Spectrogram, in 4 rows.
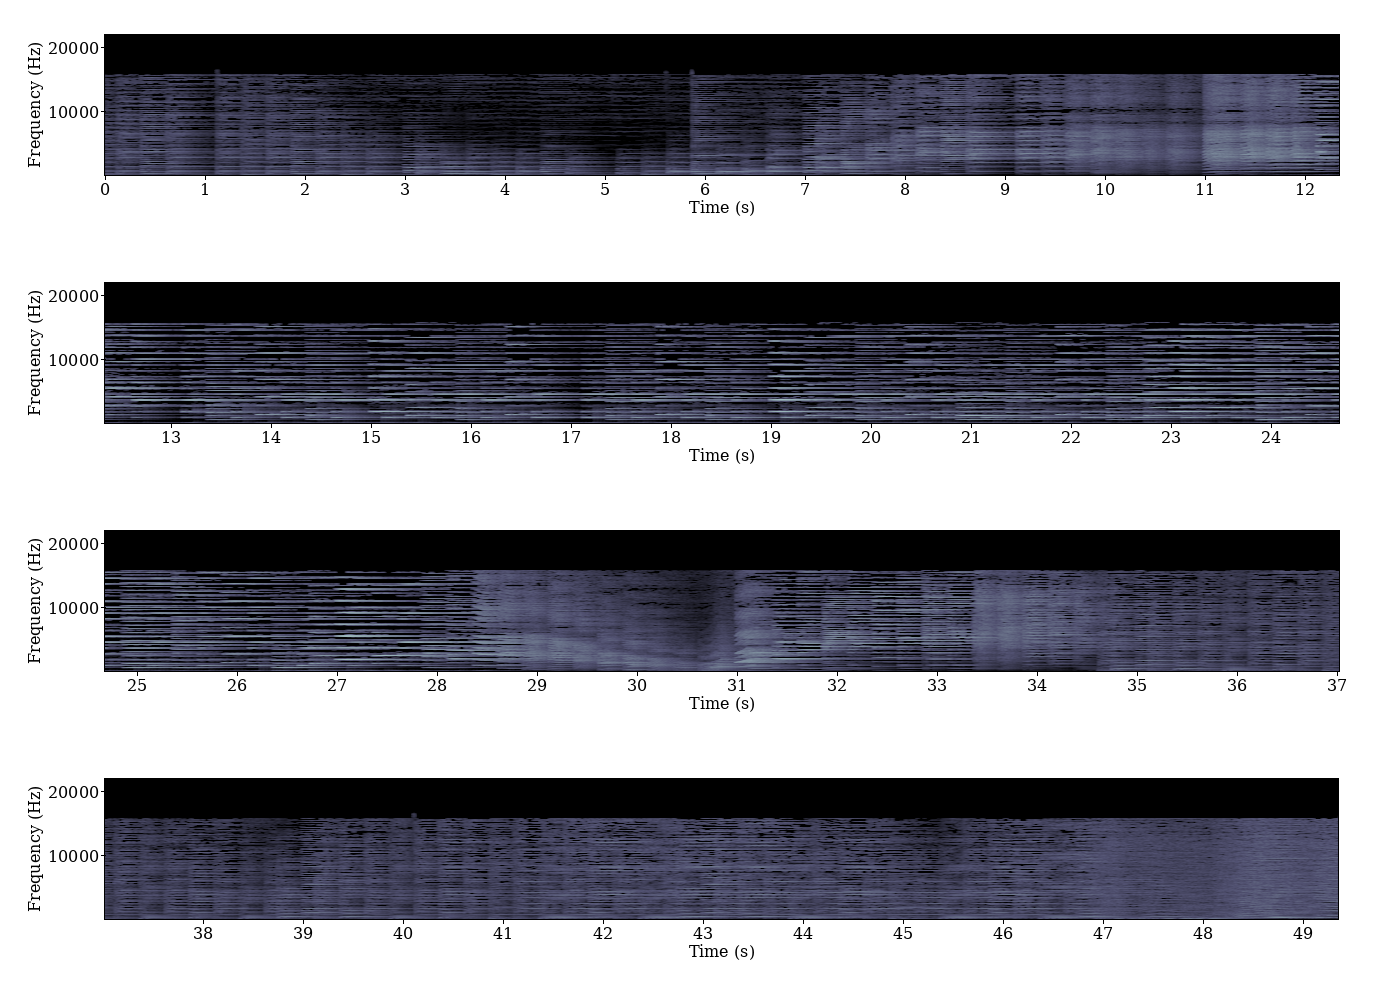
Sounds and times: analog synthesizer 28.6 - 49.3

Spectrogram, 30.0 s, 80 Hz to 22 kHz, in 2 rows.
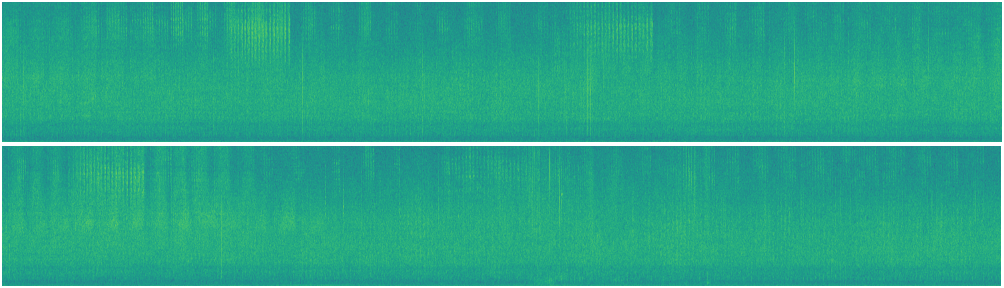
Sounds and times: crickets 0.0 - 5.5
cicadas 0.0 - 5.5
crackling sound of electricity passing through the cables 0.0 - 29.9
cicadas 8.4 - 29.9
crickets 13.1 - 29.9
grasshoppers 14.8 - 29.9
cars in the distance 18.1 - 29.3

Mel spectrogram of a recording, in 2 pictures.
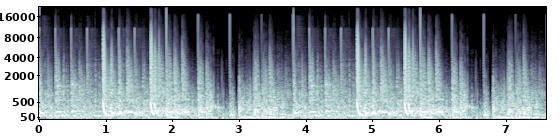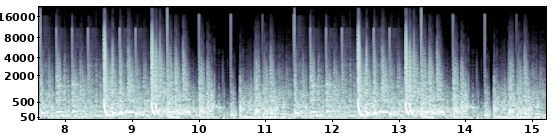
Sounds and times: Drum Loop 0.0 - 15.2

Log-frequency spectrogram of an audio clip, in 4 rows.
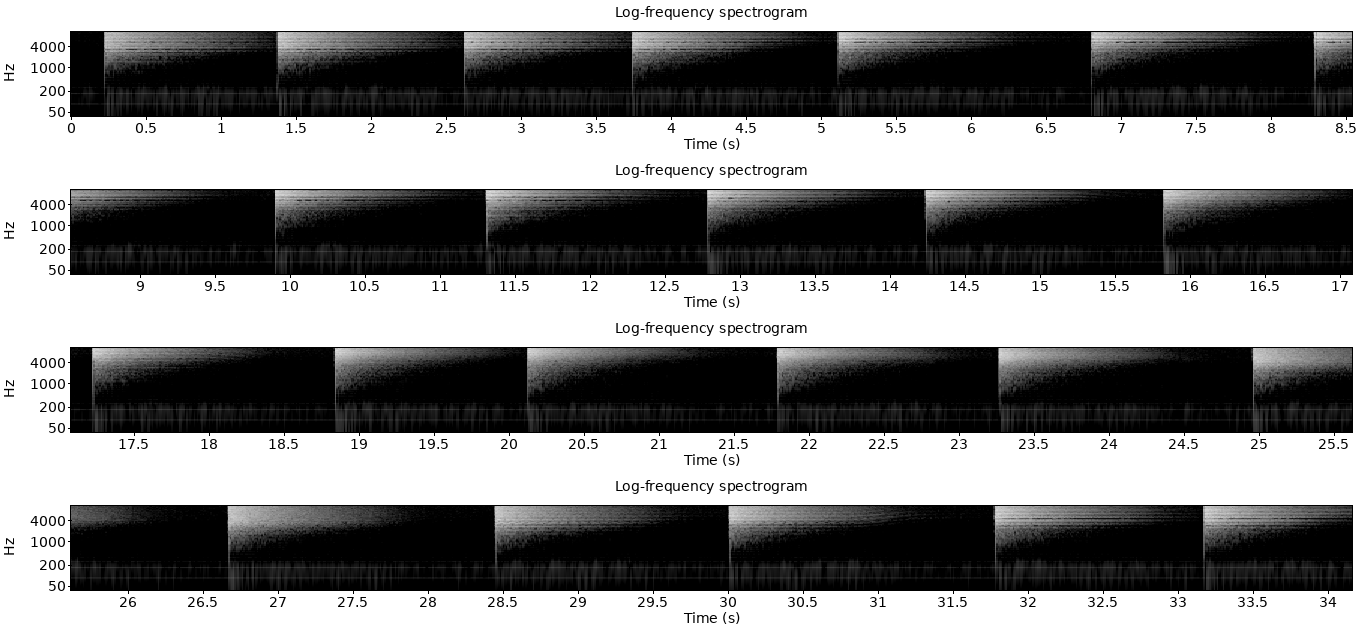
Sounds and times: open hi hat 0.2 - 5.8

